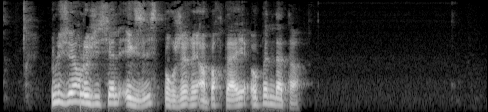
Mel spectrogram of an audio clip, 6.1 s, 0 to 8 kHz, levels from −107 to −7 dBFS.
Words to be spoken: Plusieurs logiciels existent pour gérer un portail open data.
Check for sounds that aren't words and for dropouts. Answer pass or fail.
pass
